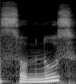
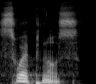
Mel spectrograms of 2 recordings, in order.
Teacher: Le mot latin somnus, sommeil, vient du proto-indo-européen swepnos. Ici, le N a en quelque sorte transféré sa propriété de consonne nasale au P, qui est devenu un M, simplement parce que ça demande un peu moins d'effort à prononcer. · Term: assimilation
